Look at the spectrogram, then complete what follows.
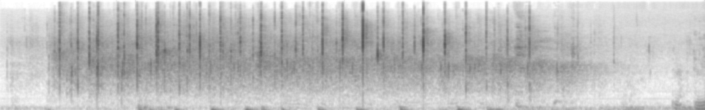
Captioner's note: applause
